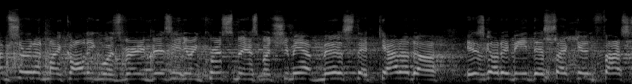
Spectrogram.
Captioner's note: speaking French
